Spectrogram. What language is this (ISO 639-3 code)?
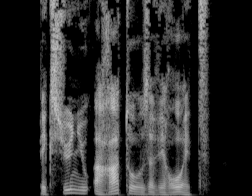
bre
